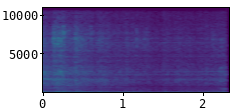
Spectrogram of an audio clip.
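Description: A fire sound effect from the anime's soundtrack: a steady low rumble with a hiss above it.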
